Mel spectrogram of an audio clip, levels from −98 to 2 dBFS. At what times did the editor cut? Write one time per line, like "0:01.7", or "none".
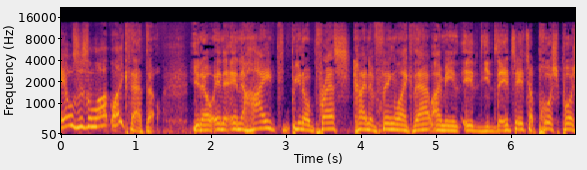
0:04.9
